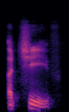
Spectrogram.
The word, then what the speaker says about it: achieve: Achieve. A c h i e v e. pronounced orchive. Stress on the second syllable.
